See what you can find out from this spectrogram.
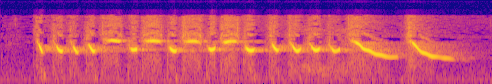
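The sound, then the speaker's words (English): A person whistles an imitation of a cardinal's song: a quick run of about a dozen bright, clipped notes around the same pitch, then two long downward-sliding whistles to finish. “Then you get down a little bit, crows. They try, but they can't do it. But see, then you get down towards like that cardinal.”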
